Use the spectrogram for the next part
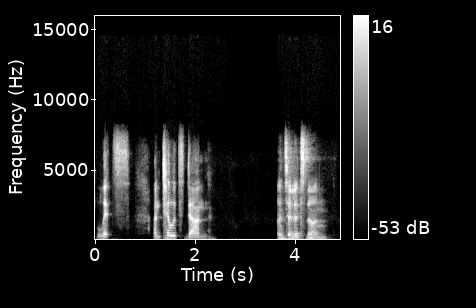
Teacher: cut off the L and connect it to the word it's.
